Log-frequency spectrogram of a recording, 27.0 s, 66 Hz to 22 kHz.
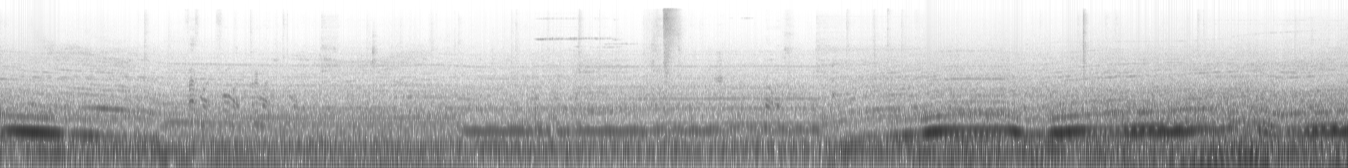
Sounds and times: Bus: 0:00.0 - 0:26.9
Speech: 0:03.7 - 0:06.0, 0:15.2 - 0:15.8.

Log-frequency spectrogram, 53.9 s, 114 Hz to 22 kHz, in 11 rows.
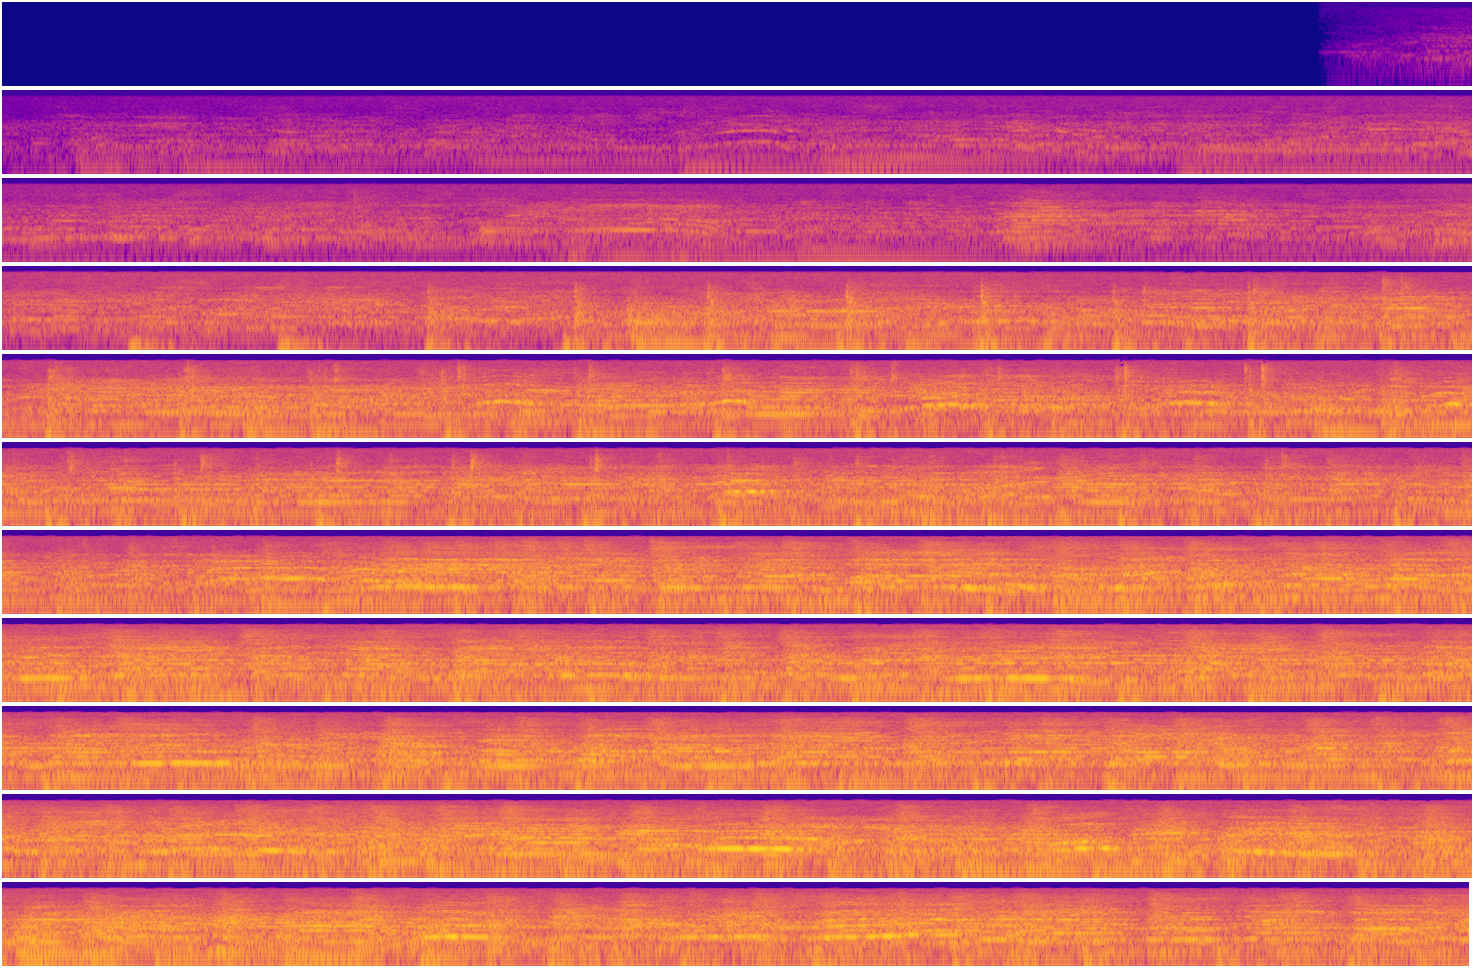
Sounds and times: Music: 0:04.4 - 0:53.8.

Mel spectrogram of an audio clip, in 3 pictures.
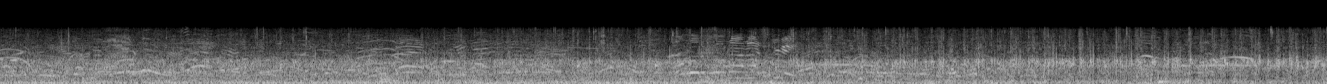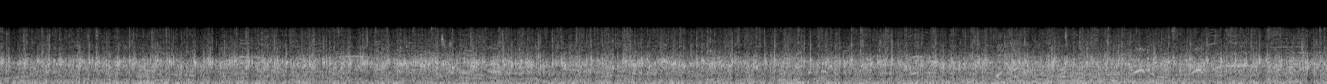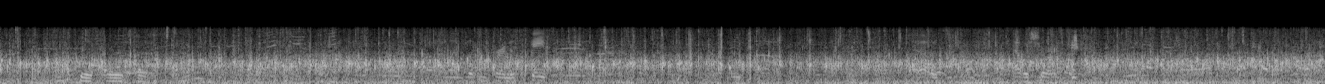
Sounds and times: Speech: 0:00.0 - 0:06.0, 0:06.6 - 0:09.9, 0:27.1 - 0:28.2, 0:30.9 - 0:32.6, 0:35.6 - 0:38.5
Clip-clop: 0:00.0 - 0:39.7.

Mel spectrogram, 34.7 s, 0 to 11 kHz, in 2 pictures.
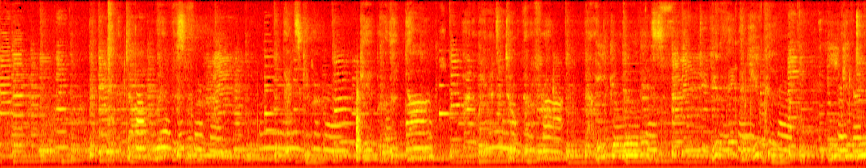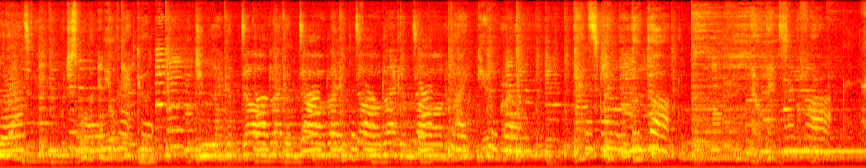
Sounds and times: Music: 0:00.0 - 0:34.6
Speech: 0:02.5 - 0:04.5, 0:05.2 - 0:08.7, 0:11.8 - 0:13.3, 0:14.2 - 0:16.0, 0:16.6 - 0:17.9, 0:18.6 - 0:20.4, 0:22.3 - 0:25.0, 0:25.6 - 0:27.8, 0:28.8 - 0:30.7.

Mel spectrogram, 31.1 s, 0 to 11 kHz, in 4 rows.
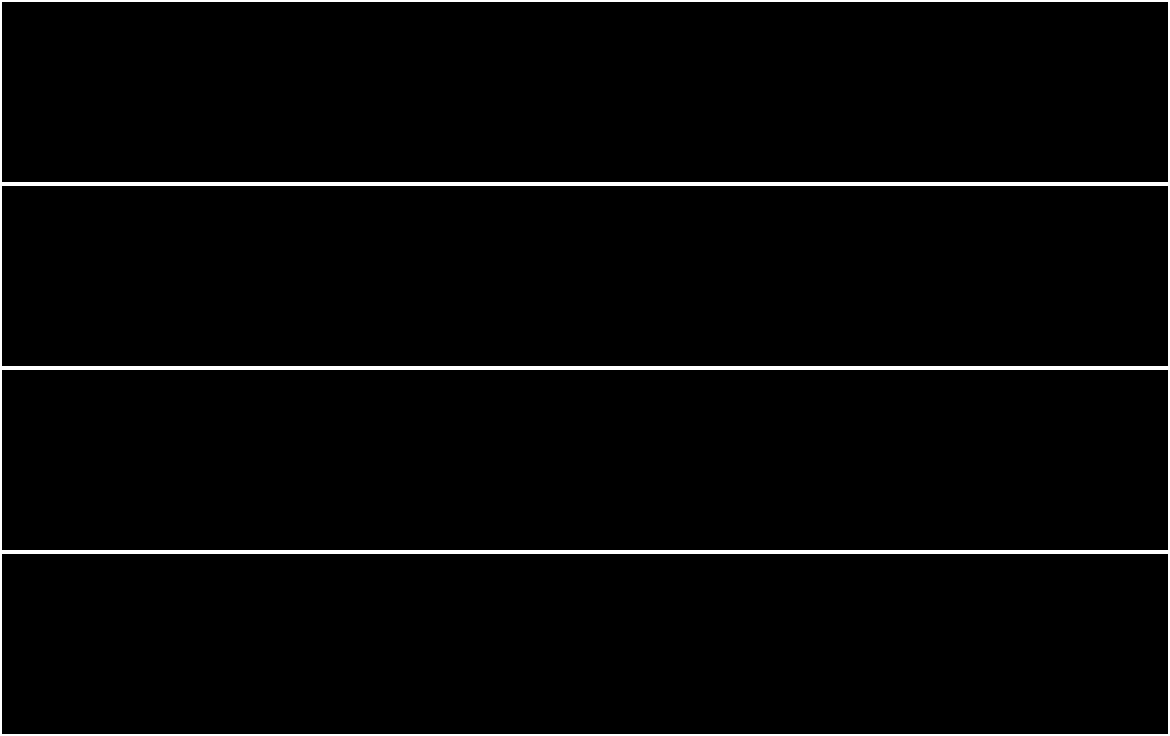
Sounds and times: Music: 0:00.0 - 0:31.0.

